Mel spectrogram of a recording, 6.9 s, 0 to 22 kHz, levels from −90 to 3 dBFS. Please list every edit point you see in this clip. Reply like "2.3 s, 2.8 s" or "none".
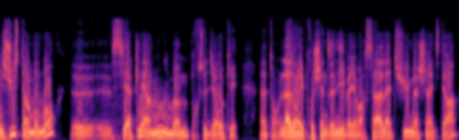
1.7 s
